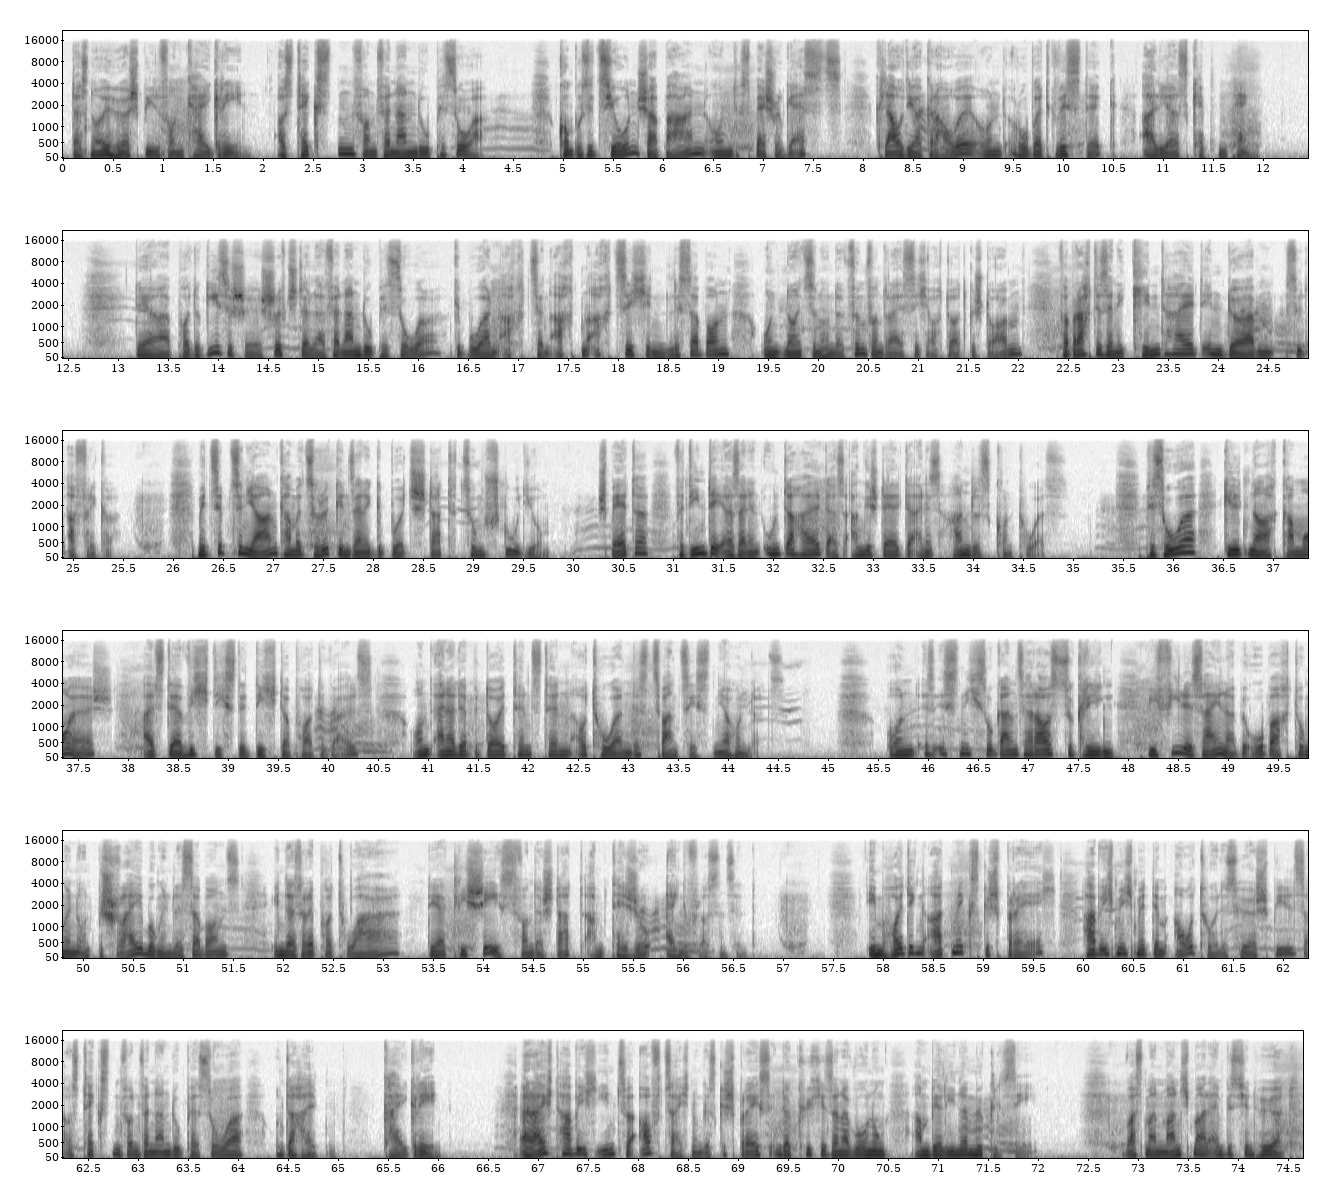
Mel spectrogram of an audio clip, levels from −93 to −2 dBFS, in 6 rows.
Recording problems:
hiss; faint; throughout; 20 dB below the speech

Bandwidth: 15.5 kHz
